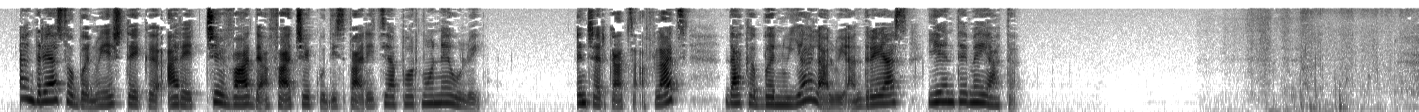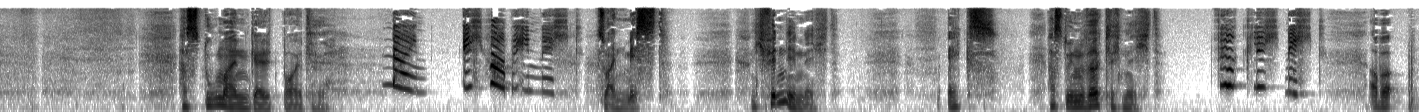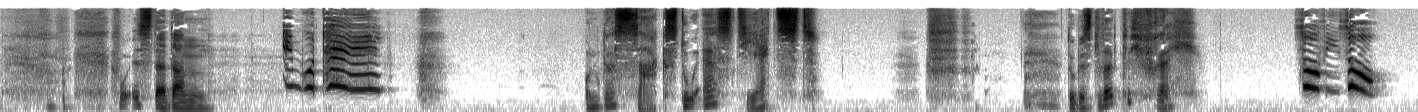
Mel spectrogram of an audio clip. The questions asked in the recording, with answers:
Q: Încercați să aflați dacă bănuiala lui Andreas e întemeiată.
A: E adevărat că ex n-a luat portmoneul lui Andreas, dar ea a observat că l-a uitat la hotel și, cu toate acestea, nu i-a spus.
